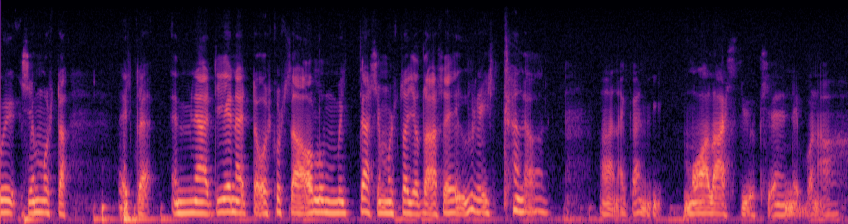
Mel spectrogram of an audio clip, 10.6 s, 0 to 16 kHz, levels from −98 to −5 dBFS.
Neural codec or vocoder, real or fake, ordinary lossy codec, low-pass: vocoder, 48 kHz, 128 mel bands, Vocos; fake; none; 14.4 kHz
